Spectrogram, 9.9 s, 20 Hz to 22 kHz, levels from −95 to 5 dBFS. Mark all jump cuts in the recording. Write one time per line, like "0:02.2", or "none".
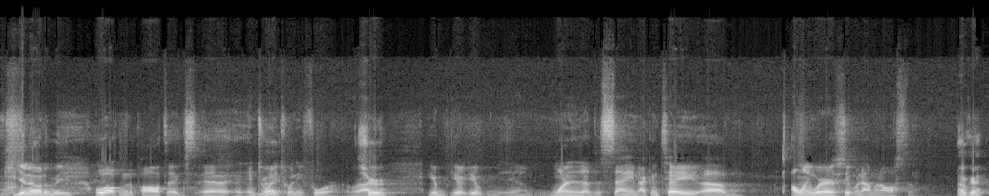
none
